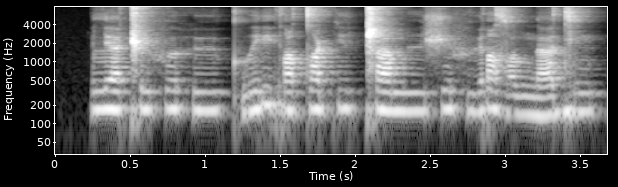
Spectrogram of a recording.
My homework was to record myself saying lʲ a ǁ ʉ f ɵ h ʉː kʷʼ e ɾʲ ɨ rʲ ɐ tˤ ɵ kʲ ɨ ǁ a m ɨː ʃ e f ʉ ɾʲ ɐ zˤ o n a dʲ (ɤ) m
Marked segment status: incorrect: ɵ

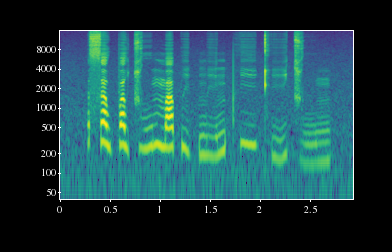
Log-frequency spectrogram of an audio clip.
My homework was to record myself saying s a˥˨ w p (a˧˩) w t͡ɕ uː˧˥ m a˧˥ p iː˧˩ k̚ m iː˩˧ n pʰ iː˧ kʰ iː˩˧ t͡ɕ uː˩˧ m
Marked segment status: incorrect: a˥˨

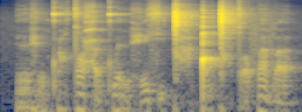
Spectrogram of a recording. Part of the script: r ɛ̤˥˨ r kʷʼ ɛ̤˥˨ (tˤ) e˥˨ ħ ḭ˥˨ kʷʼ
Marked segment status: correct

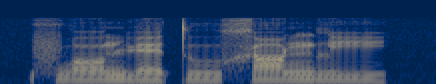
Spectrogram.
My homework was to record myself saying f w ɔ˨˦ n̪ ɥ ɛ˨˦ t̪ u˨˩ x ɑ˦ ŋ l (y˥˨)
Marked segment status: incorrect: i˥˨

